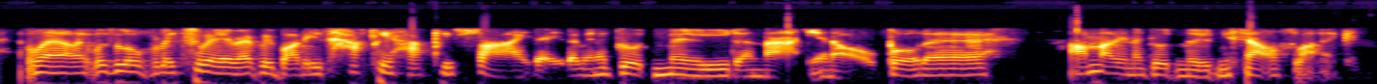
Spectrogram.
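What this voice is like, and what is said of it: Very thick regional accent. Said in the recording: “You're a very thick accent. It was hard to hear.”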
